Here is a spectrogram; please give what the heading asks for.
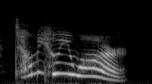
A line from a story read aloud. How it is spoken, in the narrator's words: snapped back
